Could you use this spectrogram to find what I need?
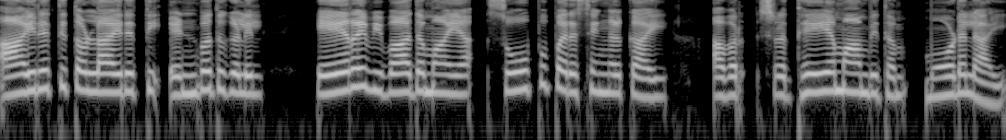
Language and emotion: Malayalam, neutral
